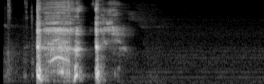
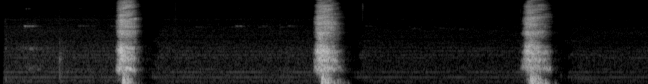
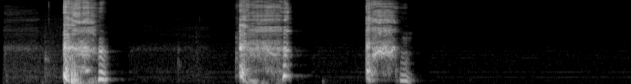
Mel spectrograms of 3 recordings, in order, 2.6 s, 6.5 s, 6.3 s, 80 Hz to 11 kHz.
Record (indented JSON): {
  "cough_length": "2.6 s",
  "cough_amplitude": 32768,
  "cough_signal_mean_std_ratio": 0.32,
  "exhalation_length": "6.5 s",
  "exhalation_amplitude": 22460,
  "exhalation_signal_mean_std_ratio": 0.24,
  "three_cough_length": "6.3 s",
  "three_cough_amplitude": 32768,
  "three_cough_signal_mean_std_ratio": 0.29,
  "survey_phase": "beta (2021-08-13 to 2022-03-07)",
  "age": "45-64",
  "gender": "Female",
  "wearing_mask": "No",
  "symptom_fatigue": true,
  "symptom_headache": true,
  "symptom_onset": "12 days",
  "smoker_status": "Never smoked",
  "respiratory_condition_asthma": true,
  "respiratory_condition_other": false,
  "recruitment_source": "REACT",
  "submission_delay": "8 days",
  "covid_test_result": "Negative",
  "covid_test_method": "RT-qPCR",
  "influenza_a_test_result": "Negative",
  "influenza_b_test_result": "Negative"
}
